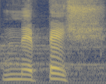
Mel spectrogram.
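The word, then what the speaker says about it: נֶפֶשׁ: ahí arriba de Alma la palabra nepes como suena nepes con s h como suena que es la palabra en el hebreo para alma desgraciadamente la nueva versión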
